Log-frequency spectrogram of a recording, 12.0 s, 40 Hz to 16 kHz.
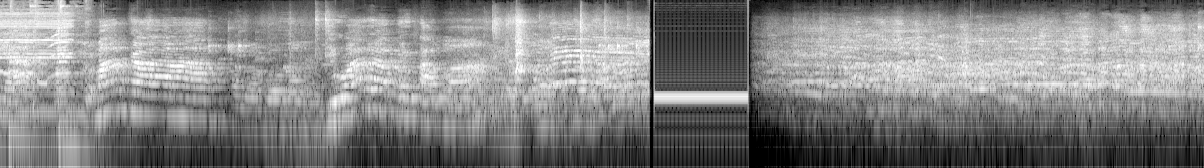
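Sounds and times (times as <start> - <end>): test pattern sine beep: 6.6 - 7.5.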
